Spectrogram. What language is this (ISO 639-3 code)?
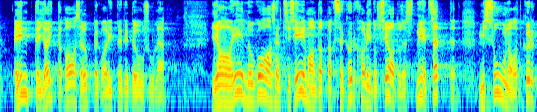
est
